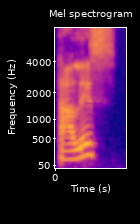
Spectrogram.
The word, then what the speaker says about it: Thales: Thales of Miletus, Thales, the pronunciation here in Portuguese and in Latin languages is Thales.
